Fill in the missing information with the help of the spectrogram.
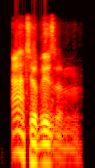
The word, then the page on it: atavism: British English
